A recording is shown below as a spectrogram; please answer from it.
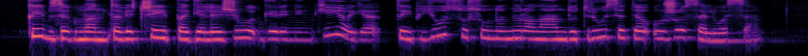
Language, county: Lithuanian, Alytus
